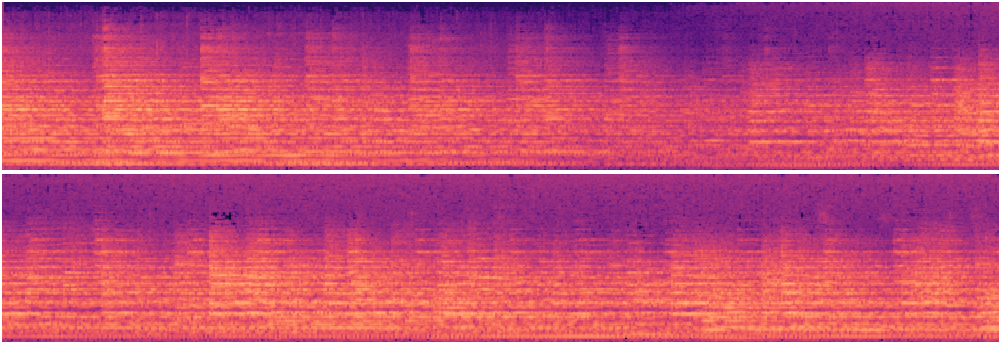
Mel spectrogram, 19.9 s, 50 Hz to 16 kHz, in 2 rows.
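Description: Church bells ring continuously in a full, overlapping peal, their strikes blending into a dense, sustained wash of tones with long resonant decay, steady and loud throughout with no voices. The bells are in Rothenburg ob der Tauber. The bell was cast in 1626–27 by two itinerant founders from Lorraine, Petrus Bolivilius and Caspar Delson.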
